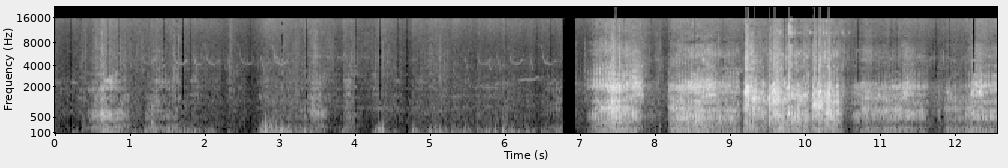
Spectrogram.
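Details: Two pit bull terriers, 26 kg and 28 kg, in a tug of war: soft scattered snorts and short rough bursts for several seconds, then loud harsh rasping growls in long, unbroken bouts through the second half.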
